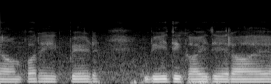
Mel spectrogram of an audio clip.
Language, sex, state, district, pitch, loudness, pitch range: Hindi, male, Uttar Pradesh, Shamli, 125 Hz, -15 LUFS, 120-125 Hz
